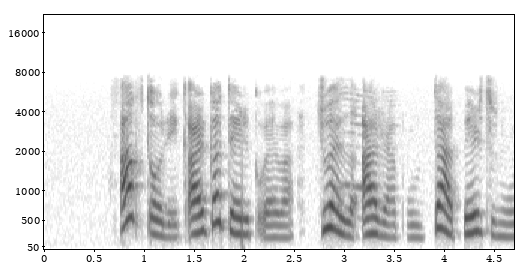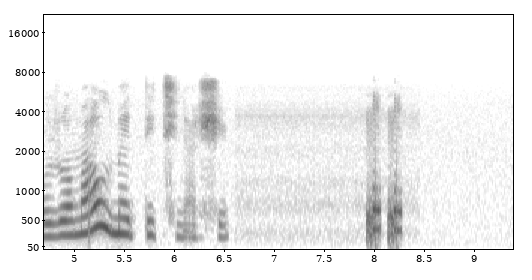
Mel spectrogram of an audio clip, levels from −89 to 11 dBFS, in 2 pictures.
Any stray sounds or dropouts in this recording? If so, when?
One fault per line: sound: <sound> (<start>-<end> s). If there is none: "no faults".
sound: laugh (7.9-8.3 s)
